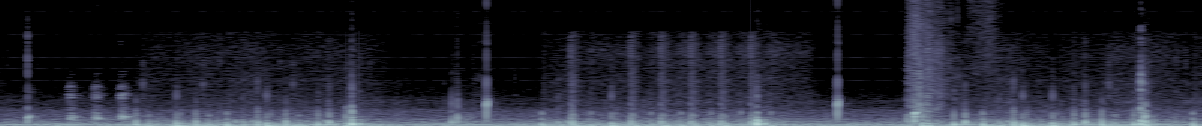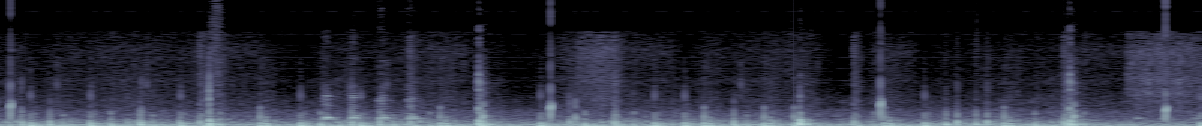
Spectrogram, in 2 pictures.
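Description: Video game blocks of leaves crunch as they break.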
